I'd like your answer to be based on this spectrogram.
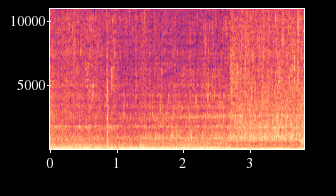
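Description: Sour yogurt poured into an egg curry in a home kitchen gives a steady, soft liquid pour with a faint splash, continuous throughout at close range, without voices.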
